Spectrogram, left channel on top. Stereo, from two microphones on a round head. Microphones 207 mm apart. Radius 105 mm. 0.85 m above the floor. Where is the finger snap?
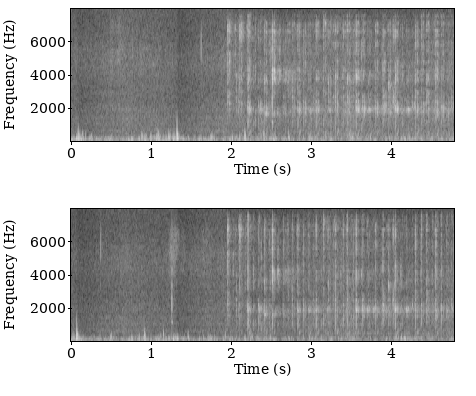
25° right (ahead or behind), 8 m.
